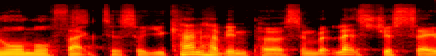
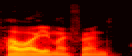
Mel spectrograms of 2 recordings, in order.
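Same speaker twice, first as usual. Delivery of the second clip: usual speaking voice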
